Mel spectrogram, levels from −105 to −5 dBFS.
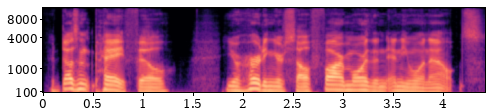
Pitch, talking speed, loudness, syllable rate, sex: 125 Hz, 175 wpm, -18 LUFS, 5.0 syllables/s, male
